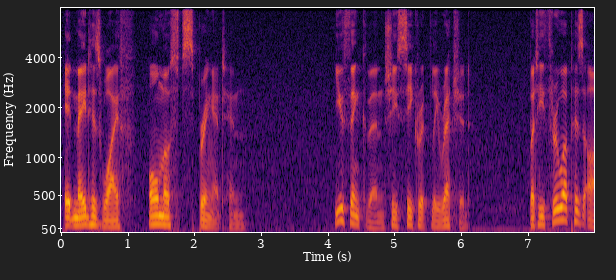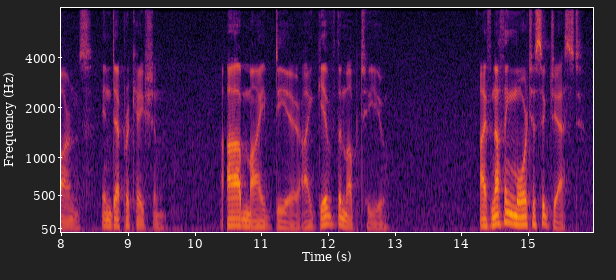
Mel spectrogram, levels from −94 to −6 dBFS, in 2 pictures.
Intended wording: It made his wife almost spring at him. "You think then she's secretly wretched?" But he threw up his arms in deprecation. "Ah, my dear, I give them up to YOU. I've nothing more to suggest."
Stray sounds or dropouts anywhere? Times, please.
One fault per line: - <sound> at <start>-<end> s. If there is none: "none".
- dropout at 10.4-10.5 s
